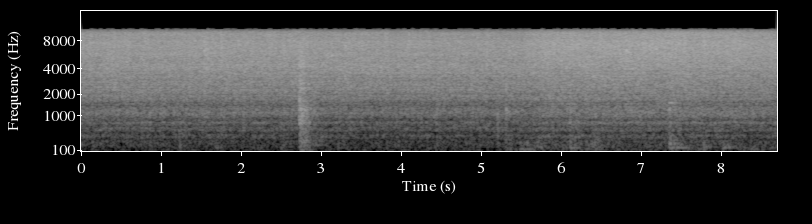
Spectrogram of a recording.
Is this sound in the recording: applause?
no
